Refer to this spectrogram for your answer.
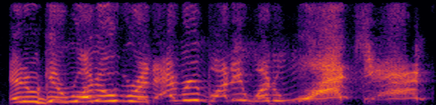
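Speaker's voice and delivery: very high shouted mock-menacing rant; Travolta. Movie fan mimicking Moose's rant at Todd, shouted Travolta impression. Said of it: "you sound just like Travolta in this movie".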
